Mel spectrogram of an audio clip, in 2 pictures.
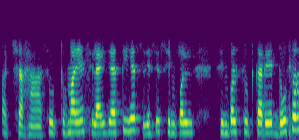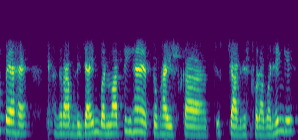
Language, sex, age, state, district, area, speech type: Hindi, female, 45-60, Uttar Pradesh, Azamgarh, rural, conversation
